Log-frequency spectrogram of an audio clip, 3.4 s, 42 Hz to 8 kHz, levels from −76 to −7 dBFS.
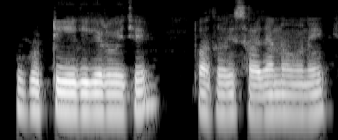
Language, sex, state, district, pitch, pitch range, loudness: Bengali, male, West Bengal, Purulia, 120 Hz, 115-130 Hz, -17 LUFS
